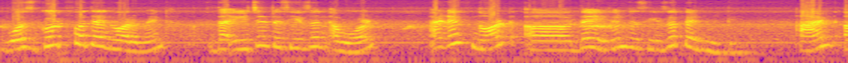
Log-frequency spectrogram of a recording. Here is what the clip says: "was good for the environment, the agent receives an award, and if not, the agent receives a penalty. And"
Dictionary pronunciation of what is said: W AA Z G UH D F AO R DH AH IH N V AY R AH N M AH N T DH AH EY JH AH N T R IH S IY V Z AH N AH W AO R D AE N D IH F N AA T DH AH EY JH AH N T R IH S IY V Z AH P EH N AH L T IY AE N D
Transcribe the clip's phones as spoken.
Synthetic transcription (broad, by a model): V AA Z G UH D F AO R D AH IH N V AY R AH N M AH N T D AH EY JH AH N T R IH S IY V Z AH N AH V AO R D AE N D IH F N AA T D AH EY JH AH N T R IH S IY V Z AH P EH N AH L T IY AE N D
